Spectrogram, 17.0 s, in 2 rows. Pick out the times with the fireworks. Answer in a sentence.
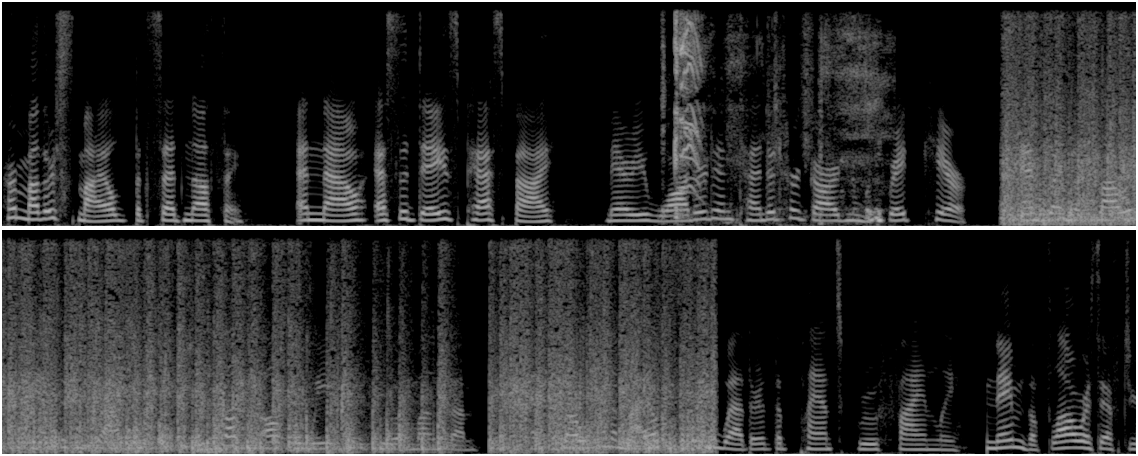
The fireworks can be heard from 7.5 to 13.9 s.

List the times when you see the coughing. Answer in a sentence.
The coughing can be heard from 4.9 to 6.7 s.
